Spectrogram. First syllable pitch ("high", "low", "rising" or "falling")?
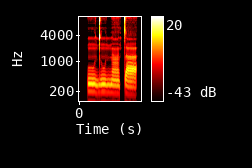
low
